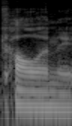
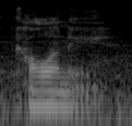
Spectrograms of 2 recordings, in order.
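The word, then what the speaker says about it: Colonie: Albany's not very far, but for the actual proper town I'm in, it's called Colony. C-O-L-O-N-I-E. Colony. Some people think it's spelled like the normal way, but not quite.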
